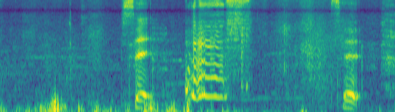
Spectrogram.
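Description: A Boston Terrier gives a few short, sharp, high barks, demanding that the ball be thrown.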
